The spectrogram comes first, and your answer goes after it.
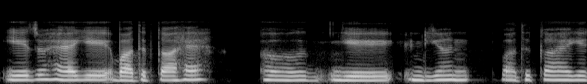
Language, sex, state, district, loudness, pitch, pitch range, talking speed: Hindi, female, Delhi, New Delhi, -17 LUFS, 205 Hz, 195-210 Hz, 145 wpm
